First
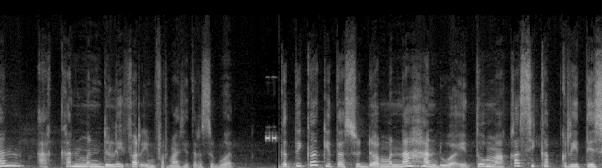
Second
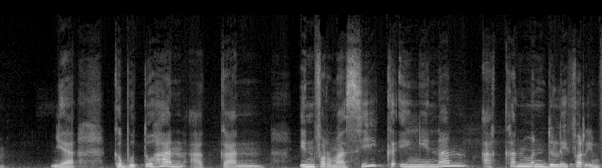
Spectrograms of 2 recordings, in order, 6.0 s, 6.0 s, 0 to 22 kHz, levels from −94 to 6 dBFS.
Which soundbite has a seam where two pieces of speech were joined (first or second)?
first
